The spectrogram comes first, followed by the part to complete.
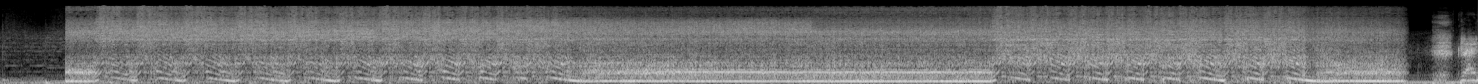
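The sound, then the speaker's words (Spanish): The engine of the Red Bull RB7 Formula 1 race car running while parked, loud and alone: rapid bursts of sharp throttle blips rising and falling in pitch, broken by stretches of steady, buzzing idle. “Checo Pérez, escuchamos un poco cómo suena estacionado este RB7.”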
